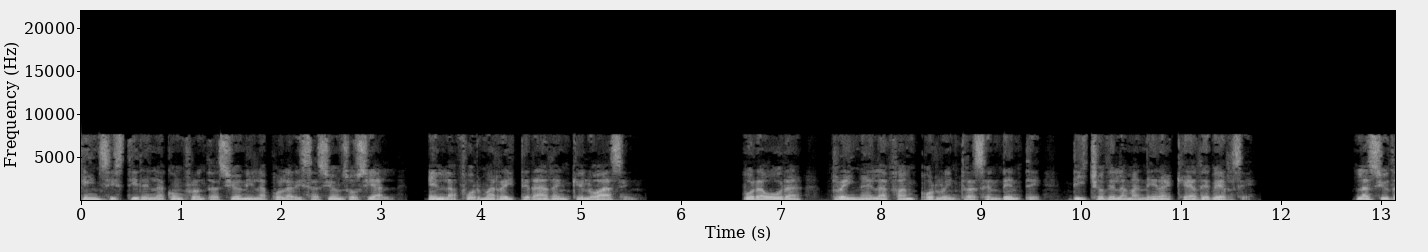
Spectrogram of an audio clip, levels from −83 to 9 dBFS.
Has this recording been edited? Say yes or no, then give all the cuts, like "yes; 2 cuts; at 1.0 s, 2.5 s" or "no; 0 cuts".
no; 0 cuts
